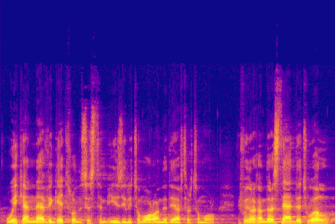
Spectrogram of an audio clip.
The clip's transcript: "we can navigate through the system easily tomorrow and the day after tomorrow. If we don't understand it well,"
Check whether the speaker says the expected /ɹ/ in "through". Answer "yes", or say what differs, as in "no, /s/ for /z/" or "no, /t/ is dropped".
yes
